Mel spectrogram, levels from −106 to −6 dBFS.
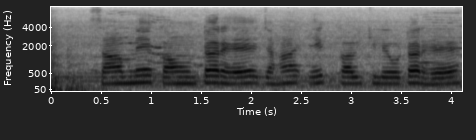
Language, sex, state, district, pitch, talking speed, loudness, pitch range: Hindi, male, Bihar, West Champaran, 185 Hz, 100 wpm, -13 LUFS, 180-200 Hz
